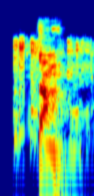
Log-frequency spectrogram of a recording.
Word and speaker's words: 沧: Ini cang, ini bacanya cang, jangan cang. Cang. Shanghai ya, cang ya, Shanghai.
